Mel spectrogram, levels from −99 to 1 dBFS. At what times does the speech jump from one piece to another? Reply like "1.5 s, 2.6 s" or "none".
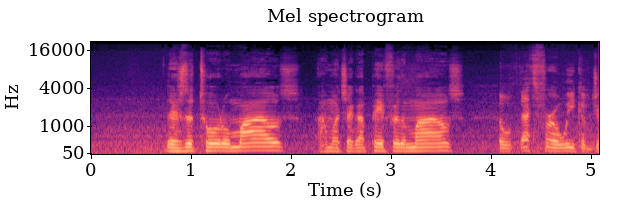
4.1 s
